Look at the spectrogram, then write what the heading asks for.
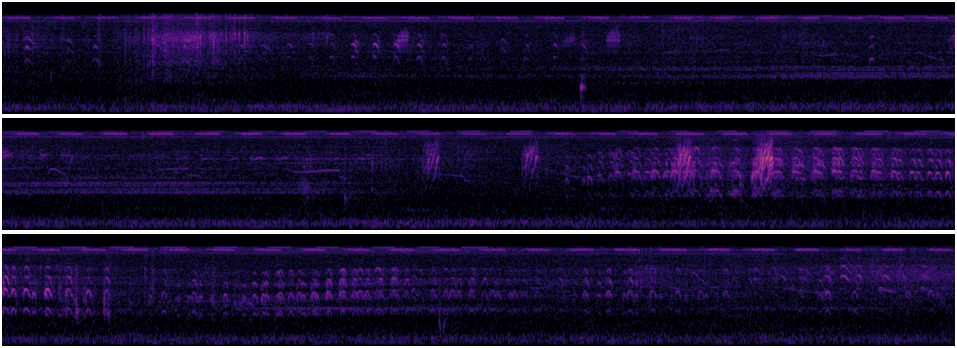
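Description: Near silence: faint open-air ambience with distant birds calling, including a run of rapid chattering calls past the middle, two of them a little louder.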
